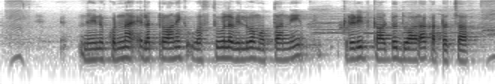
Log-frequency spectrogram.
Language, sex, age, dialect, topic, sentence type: Telugu, male, 18-24, Southern, banking, question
